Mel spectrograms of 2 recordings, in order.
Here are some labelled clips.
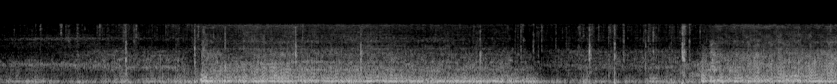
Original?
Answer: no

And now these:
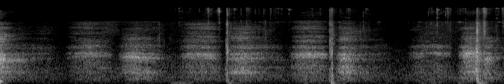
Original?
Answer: yes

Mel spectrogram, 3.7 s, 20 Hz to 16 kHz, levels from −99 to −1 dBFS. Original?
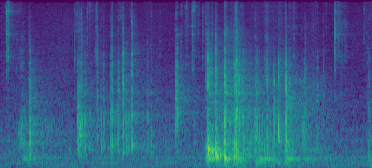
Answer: yes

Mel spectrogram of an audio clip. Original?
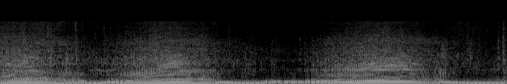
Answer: yes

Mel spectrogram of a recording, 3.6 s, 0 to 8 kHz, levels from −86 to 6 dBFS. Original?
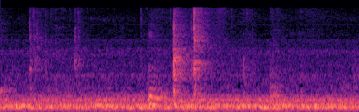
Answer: yes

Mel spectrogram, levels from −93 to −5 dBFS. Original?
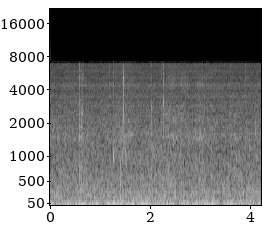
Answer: no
